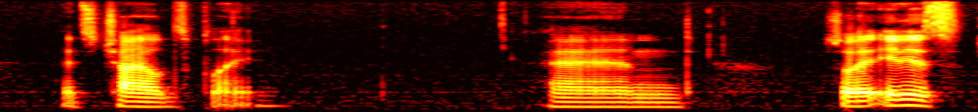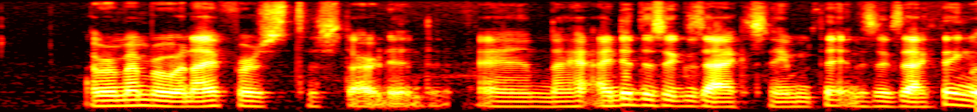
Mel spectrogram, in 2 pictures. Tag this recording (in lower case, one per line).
speech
